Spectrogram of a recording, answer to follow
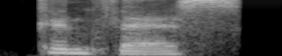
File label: "confess", Indian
